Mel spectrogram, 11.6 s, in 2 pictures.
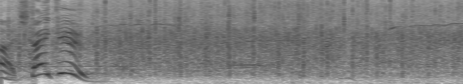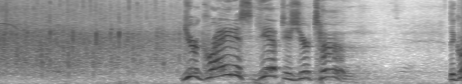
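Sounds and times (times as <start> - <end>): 
speech: 0.0 - 1.4, 8.0 - 10.3
audience applause: 0.0 - 8.5.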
